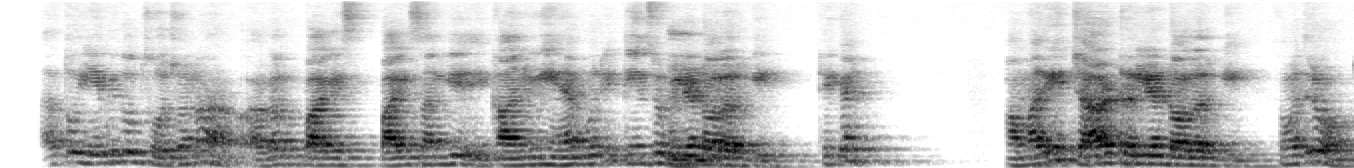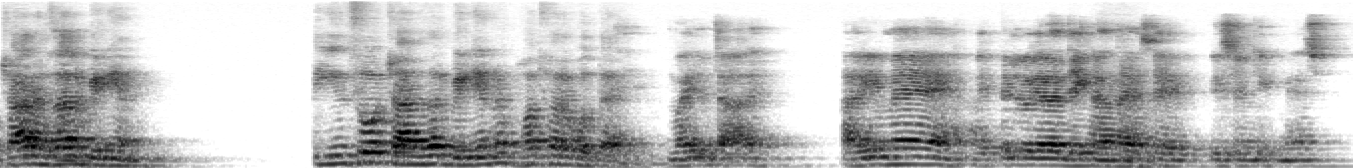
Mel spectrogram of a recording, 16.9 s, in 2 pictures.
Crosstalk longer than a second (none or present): none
